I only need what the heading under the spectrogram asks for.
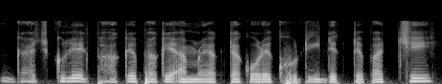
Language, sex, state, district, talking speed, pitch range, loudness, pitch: Bengali, male, West Bengal, Alipurduar, 120 wpm, 120-130 Hz, -16 LUFS, 125 Hz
